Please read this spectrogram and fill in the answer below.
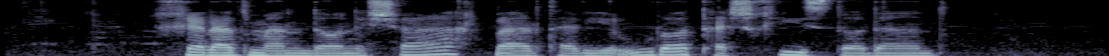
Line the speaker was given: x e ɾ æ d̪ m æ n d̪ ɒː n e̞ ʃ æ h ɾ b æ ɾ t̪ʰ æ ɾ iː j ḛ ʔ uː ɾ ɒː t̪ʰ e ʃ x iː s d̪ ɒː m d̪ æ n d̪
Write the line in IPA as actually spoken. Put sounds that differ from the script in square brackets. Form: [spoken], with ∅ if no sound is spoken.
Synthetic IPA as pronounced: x e ɾ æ d̪ m æ n d̪ ɒː n e̞ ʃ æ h ɾ b æ ɾ t̪ʰ æ ɾ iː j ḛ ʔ uː ɾ ɒː t̪ʰ [æ] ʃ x iː s d̪ ɒː [∅] d̪ æ n d̪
